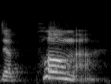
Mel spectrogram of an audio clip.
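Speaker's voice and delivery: diploma with stress on second syllable, PLO. Going over how to say diploma: stress on second syllable of diploma. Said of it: "the accent is on um, the second syllable".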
